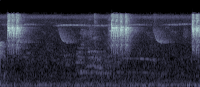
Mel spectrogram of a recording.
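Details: High, buzzy chattering bursts from a streaked spiderhunter singing vigorously, three short rattles spaced about two seconds apart, with soft descending whistles between them.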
